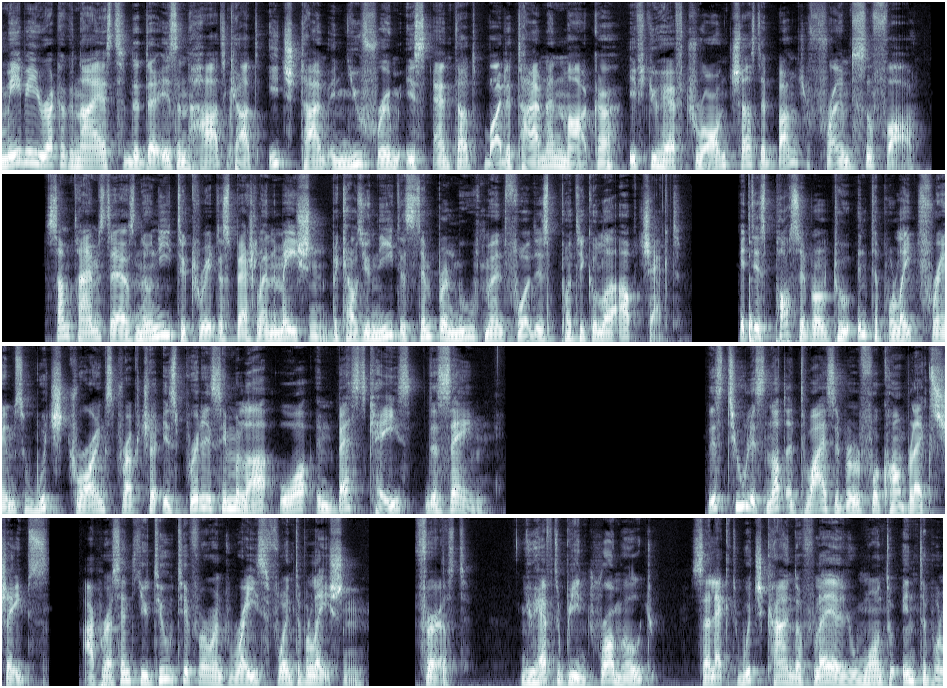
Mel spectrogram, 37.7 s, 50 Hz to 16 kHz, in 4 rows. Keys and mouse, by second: 0.3-5.0 drag, 6.4 click, 6.8 shift+space, 11.3 shift+space, 13.2 shift+space, 15.1 shift+space, 17.0 shift+space, 20.9 shift+space, 24.2-27.2 drag, 32.7 ctrl+Tab.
